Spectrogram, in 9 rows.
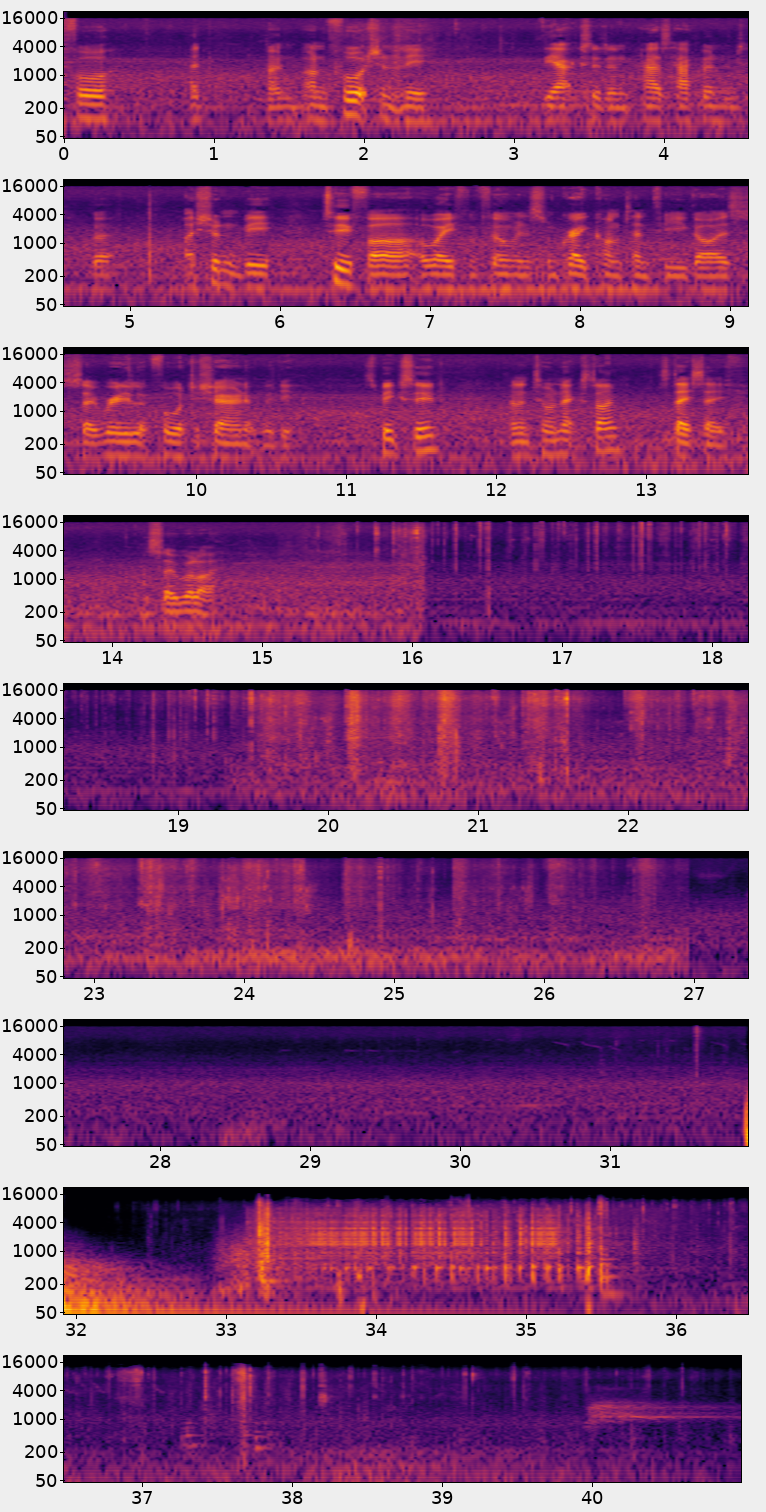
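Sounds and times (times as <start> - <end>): footsteps crunching on dry leaves: 15.2 - 27.0
campfire crackling: 15.3 - 26.9, 32.9 - 40.8
sharp knock: 31.9 - 35.7
fast wooden rattling clatter: 33.2 - 35.9.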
